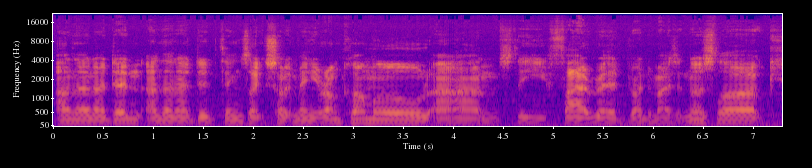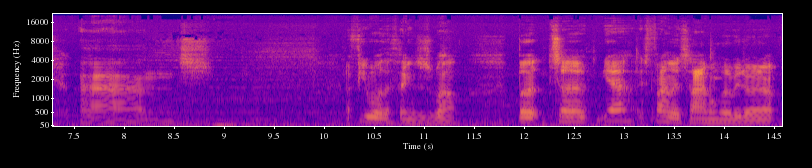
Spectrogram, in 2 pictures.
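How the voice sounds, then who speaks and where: A man's voice: medium pitch, steady tone, a little slow, faint music behind. A man hosting a Let's Play with casual commentary, talking in a rambling, hesitant way and often correcting himself.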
